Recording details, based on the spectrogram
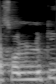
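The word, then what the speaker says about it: soliloquy: और वो आपका सोलोलोक्वी कुछ अलग है। इसको हम सही प्रोनाउंसिएशन है सलोलोक्वी, नॉट सोलोलोक्वी, इट इज सलोलोक्वी।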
